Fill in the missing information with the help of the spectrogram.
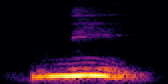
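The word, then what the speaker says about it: knee: नी। तो यहाँ पे के, फिर से एक बार के की वैल्यू 1 है, लेकिन यहाँ पे के साइलेंट है।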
